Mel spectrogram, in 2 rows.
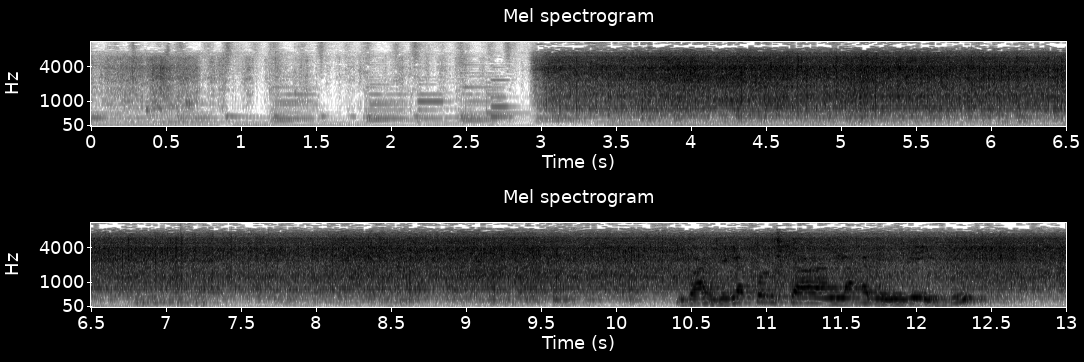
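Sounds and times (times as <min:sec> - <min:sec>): leaves sizzling in hot oil: 0:03.0 - 0:13.0.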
